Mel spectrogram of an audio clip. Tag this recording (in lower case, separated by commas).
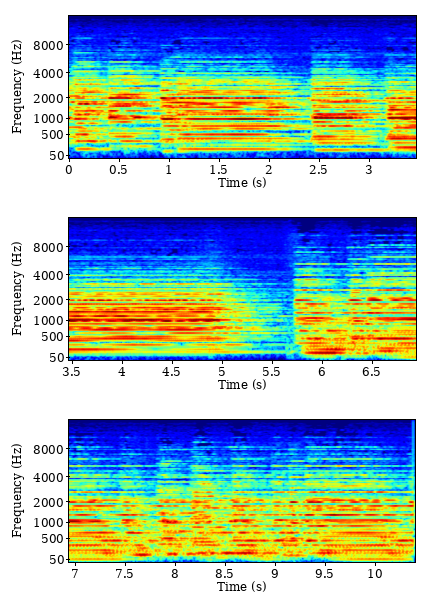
music, independent music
